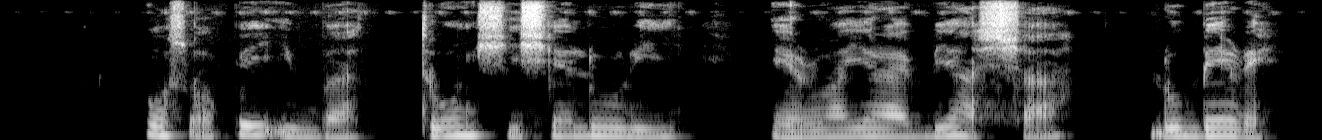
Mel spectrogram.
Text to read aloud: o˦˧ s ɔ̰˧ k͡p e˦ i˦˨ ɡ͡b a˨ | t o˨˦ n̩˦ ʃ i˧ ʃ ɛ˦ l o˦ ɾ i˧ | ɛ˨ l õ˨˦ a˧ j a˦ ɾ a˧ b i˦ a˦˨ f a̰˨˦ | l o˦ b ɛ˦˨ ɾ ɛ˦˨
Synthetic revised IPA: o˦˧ s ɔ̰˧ k͡p e˦ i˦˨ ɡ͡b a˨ | t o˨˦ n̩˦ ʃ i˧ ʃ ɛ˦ l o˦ ɾ i˧ | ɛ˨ ɾ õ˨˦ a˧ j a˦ ɾ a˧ b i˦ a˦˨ ʃ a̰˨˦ | l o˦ b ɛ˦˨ ɾ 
